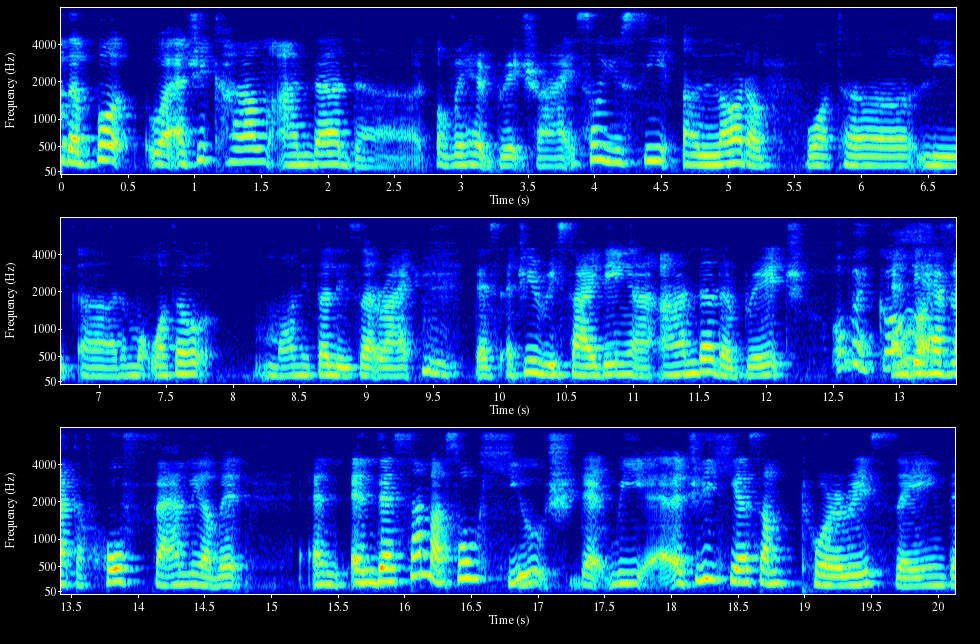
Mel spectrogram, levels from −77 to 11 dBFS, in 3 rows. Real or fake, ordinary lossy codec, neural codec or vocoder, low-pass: real; none; none; 7.2 kHz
